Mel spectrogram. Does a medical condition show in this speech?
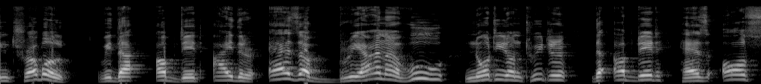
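No.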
